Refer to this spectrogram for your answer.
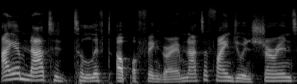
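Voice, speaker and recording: Loud and energetic, a woman speaks in a bright, sharp tone at a fairly low pitch on a very clean recording with a silent background. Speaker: wedding planner. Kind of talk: casual chat. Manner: hyper, energetic.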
